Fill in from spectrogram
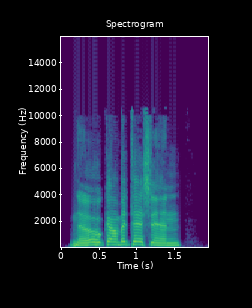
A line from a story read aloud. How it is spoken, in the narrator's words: I said loudly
